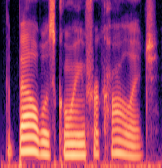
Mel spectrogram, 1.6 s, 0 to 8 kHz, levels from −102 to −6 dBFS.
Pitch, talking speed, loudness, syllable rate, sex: 170 Hz, 220 wpm, -18 LUFS, 5.4 syllables/s, female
